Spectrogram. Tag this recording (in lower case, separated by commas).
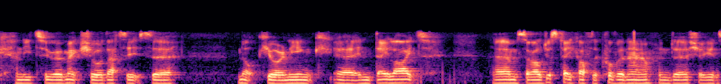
speech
